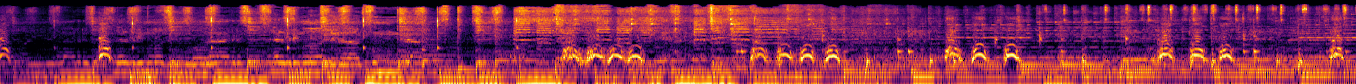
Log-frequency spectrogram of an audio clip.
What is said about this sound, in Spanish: Ahí están ladrando mis perros.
